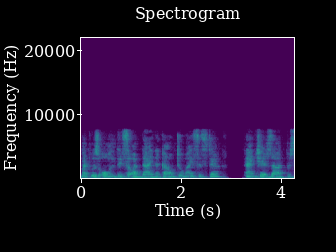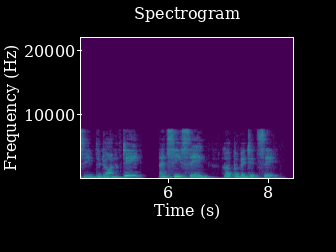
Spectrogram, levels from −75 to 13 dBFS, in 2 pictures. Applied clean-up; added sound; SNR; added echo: none; none; none; reverberation time 0.2 s.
